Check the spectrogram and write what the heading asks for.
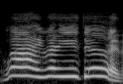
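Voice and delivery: put-on high girly whine; girl's voice. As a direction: play the needy female friend, high and sulky. Acted girl's voice in dialogue.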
